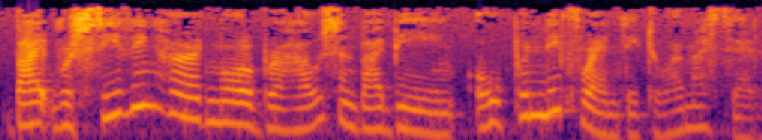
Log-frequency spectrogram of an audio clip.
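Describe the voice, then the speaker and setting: A woman playing a gracious, devoted princess in a radio drama, speaking in an earnest, refined, measured way. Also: on the low side, very animated, mellow, husky. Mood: serene devotion. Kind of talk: 1970s British radio drama acting.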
